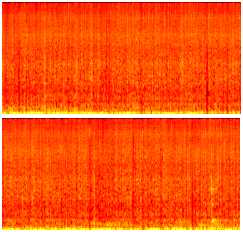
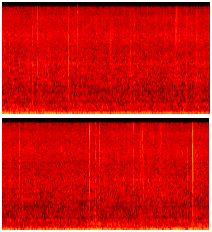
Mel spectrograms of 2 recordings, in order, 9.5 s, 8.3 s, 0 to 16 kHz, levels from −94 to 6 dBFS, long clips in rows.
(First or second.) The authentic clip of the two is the second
